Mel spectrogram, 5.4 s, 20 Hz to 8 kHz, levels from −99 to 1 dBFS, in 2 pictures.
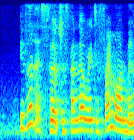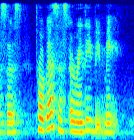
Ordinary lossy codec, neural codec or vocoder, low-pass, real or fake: none; codec, 16 kHz, 1.1 kbps, Voila-Tokenizer; 7.2 kHz; fake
